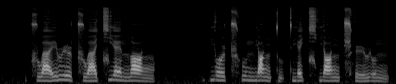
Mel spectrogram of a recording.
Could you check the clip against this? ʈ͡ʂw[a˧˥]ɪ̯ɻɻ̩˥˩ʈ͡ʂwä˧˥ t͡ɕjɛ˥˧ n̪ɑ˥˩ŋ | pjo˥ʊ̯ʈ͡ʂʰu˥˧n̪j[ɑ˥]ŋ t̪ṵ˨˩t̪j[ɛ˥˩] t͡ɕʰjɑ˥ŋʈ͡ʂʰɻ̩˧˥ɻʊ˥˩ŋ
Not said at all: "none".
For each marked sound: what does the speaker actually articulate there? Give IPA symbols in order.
a˧˥, ɑ˥˩, ɛ˥˩

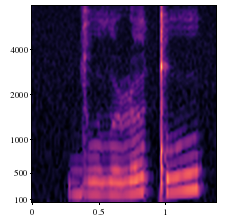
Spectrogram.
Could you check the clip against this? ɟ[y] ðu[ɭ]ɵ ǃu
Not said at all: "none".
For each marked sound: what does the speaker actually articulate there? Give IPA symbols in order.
u, ɭ

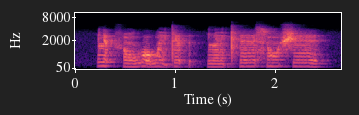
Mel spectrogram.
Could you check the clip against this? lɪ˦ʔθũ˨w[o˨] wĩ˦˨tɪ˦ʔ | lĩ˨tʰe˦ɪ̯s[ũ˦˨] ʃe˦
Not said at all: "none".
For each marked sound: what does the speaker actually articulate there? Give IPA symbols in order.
o̰˦˨, ũ˦

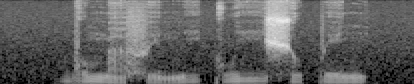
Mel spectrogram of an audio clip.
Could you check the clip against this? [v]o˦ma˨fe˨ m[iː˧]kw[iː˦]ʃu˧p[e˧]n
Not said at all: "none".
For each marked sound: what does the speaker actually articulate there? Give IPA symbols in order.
b, iː˧, iː˦, e˧

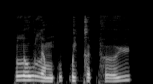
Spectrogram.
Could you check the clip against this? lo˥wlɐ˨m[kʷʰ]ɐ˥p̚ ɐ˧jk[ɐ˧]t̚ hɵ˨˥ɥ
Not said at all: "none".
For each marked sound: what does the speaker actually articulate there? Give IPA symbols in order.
kʷ, ɐ˧

